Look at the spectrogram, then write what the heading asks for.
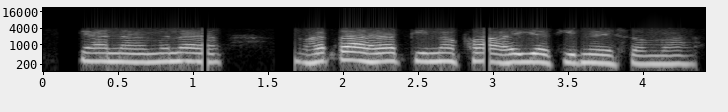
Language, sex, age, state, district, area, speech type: Maithili, female, 30-45, Bihar, Saharsa, rural, conversation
